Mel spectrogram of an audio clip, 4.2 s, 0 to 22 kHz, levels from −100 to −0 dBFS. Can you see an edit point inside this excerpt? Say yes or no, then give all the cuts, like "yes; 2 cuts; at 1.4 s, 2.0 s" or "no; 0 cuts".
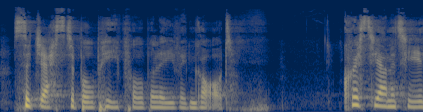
no; 0 cuts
